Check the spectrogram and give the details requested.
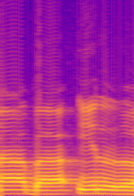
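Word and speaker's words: النبإ: Sama ya Bapak, hamzahnya jangan nabai. Nah, ini kurang, tapi nabai. Coba lagi. Anin naba'il azim.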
